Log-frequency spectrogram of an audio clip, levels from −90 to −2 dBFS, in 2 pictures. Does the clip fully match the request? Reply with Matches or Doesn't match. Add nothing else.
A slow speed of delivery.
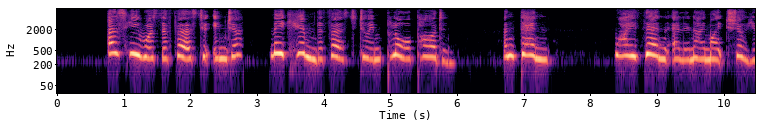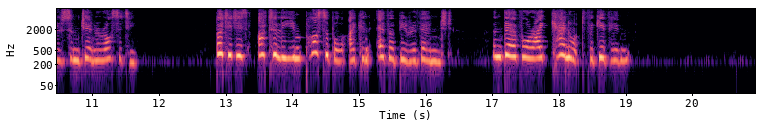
Matches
